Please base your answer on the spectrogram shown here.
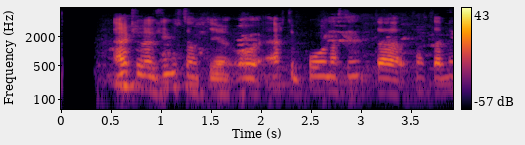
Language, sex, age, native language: Icelandic, male, 13, Icelandic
